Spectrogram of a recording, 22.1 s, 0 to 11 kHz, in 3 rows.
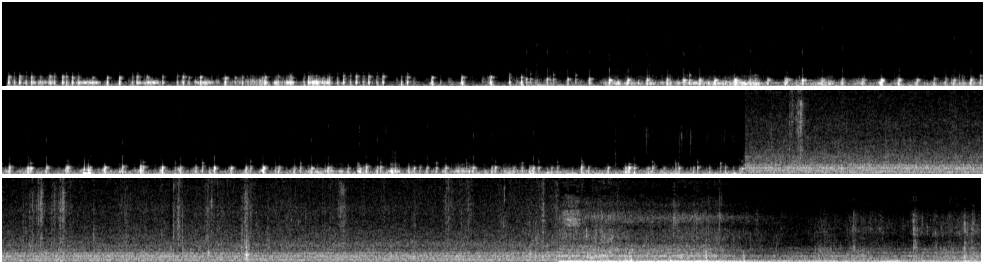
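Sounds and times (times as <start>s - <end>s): muffled underwater gurgling: 0.0s - 13.0s.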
